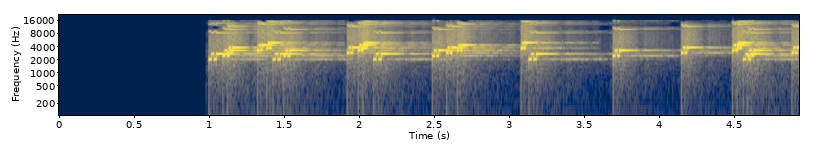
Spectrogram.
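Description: Bright game chimes ring in quick taps.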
